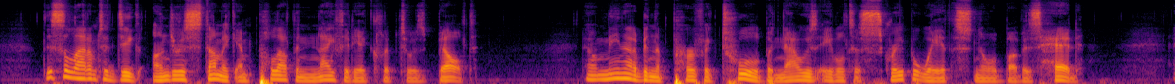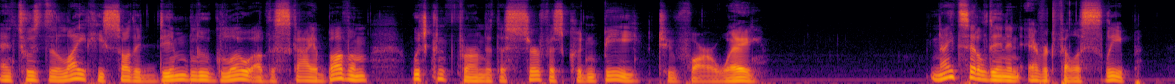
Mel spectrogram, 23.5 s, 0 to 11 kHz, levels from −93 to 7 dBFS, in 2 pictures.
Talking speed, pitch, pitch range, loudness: 190 wpm, 110 Hz, 95-120 Hz, -22 LUFS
